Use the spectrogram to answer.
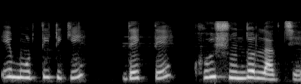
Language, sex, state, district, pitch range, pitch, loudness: Bengali, female, West Bengal, Jalpaiguri, 285-335 Hz, 310 Hz, -18 LUFS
